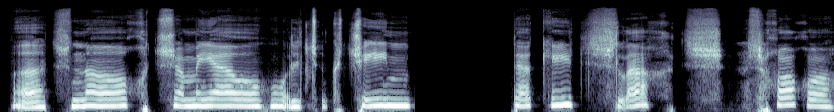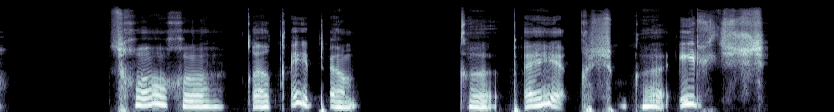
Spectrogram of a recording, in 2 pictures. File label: narrative; N̓xaʔmxčín; 03 Coyote & Fox Fishing; N̓xaʔmxčín Curriculum Project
